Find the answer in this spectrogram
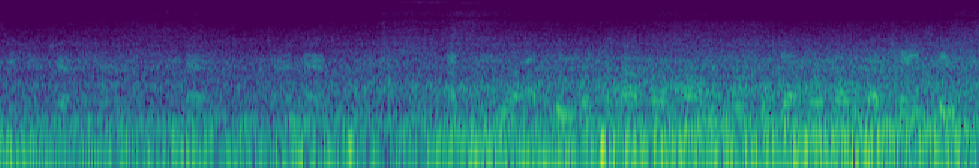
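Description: Steady low rumble of road traffic, cars passing on a busy city street, with a voice talking faintly and indistinctly over it.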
